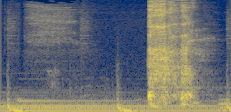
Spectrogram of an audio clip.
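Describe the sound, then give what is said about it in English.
A single harsh cough breaks out in two quick bursts over a steady low hum, with no talking around it. “All right, where's that cough coming from?”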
